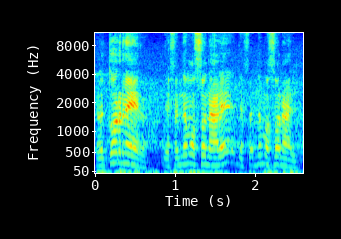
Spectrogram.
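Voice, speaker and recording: A young man from giving excitable live commentary while playing a football video game, chatting with viewers. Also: high voice, a little fast, noisy background. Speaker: gaming streamer.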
